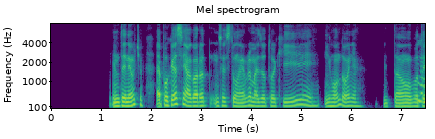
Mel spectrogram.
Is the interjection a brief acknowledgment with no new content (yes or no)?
yes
